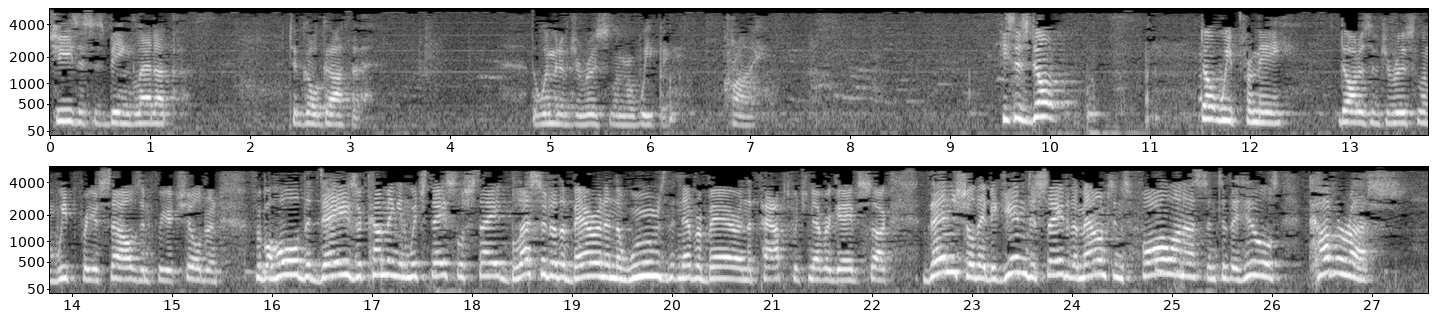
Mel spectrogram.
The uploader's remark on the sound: Originally delivered on 11 July 1999 at Sovereign Grace Baptist Church in Van Alstyne, TX.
